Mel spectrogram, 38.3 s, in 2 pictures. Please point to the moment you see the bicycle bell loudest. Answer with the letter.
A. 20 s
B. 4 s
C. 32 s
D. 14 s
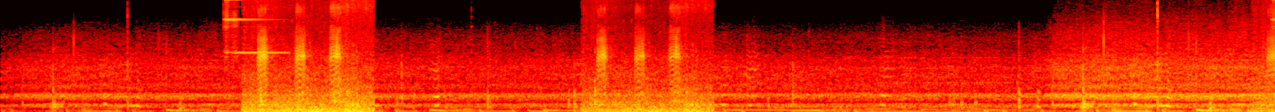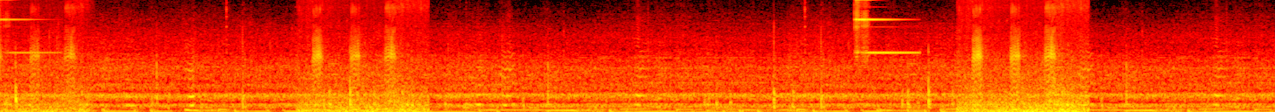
C.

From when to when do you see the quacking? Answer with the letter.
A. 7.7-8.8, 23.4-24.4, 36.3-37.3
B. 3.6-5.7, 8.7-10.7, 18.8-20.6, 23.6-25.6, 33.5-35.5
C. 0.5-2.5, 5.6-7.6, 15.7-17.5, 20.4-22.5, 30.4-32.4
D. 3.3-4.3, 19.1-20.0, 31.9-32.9
B.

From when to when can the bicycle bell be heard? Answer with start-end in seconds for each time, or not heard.
3.3-4.3, 19.1-20.0, 31.9-32.9.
